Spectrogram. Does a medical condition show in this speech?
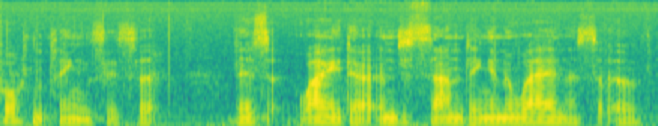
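Yes: Parkinson's disease; blank facial expression.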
